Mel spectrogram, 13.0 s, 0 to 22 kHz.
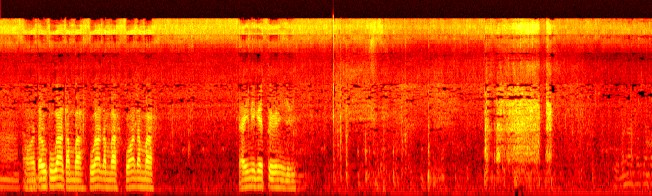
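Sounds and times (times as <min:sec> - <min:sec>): water hissing through hose: 0:06.6 - 0:11.9.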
